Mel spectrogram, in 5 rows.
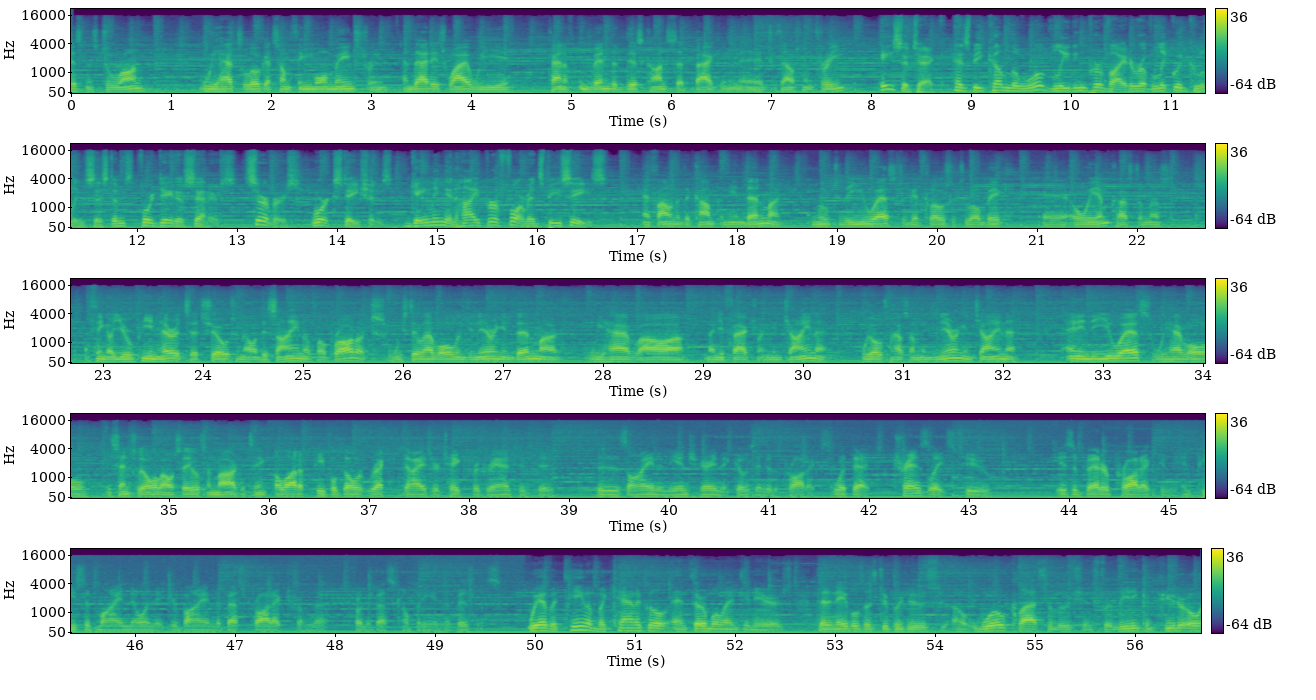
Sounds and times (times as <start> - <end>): Speech: 0.0 - 43.2, 43.8 - 56.6
Music: 0.0 - 56.6.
